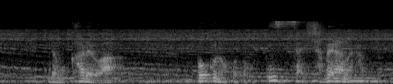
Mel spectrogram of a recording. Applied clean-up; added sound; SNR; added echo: none; Guitar; 5 dB; reverberation time 1.8 s.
